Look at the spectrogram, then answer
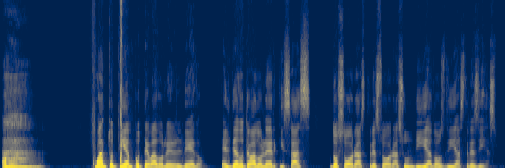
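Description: Speaking at a normal speed in a fairly high, slightly mellow voice, a man with a Mexican accent leads a motivational seminar. He talks emphatically and poses questions to the audience.

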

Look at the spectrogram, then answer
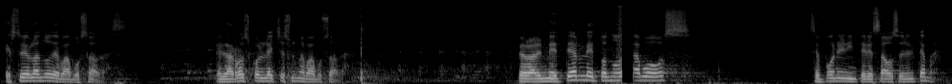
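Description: A man giving a lively seminar talk to an audience, swinging his pitch for effect and asking the room questions. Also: moderate pace, long pauses. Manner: lively, theatrical pitch swings, demonstrating voice inflection. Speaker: communication trainer. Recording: long reverb of a hall.

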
